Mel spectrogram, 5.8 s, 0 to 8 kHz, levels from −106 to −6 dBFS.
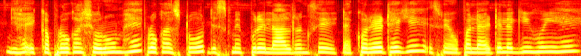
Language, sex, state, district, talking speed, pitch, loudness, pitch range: Hindi, female, Bihar, Jamui, 235 wpm, 225 Hz, -17 LUFS, 215-240 Hz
